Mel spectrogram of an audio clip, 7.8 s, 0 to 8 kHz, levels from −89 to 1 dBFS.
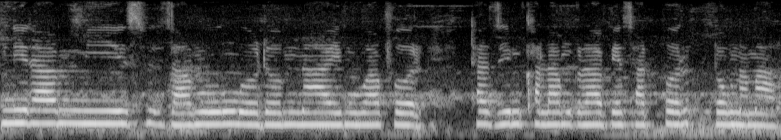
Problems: none marked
